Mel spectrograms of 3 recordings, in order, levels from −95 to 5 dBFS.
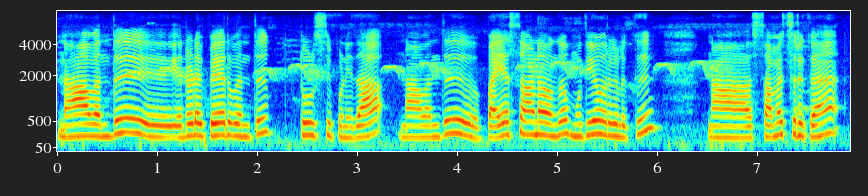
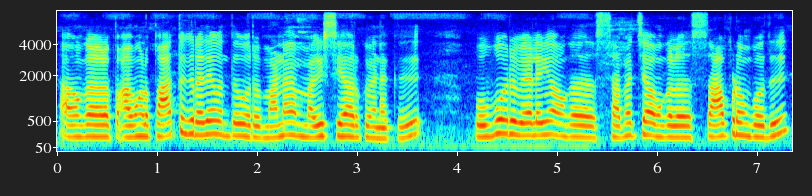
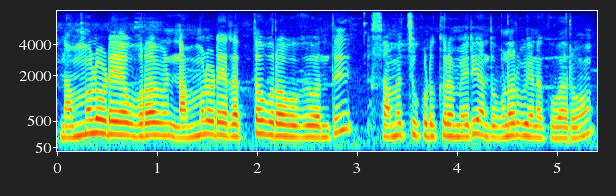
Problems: background sounds at intervals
